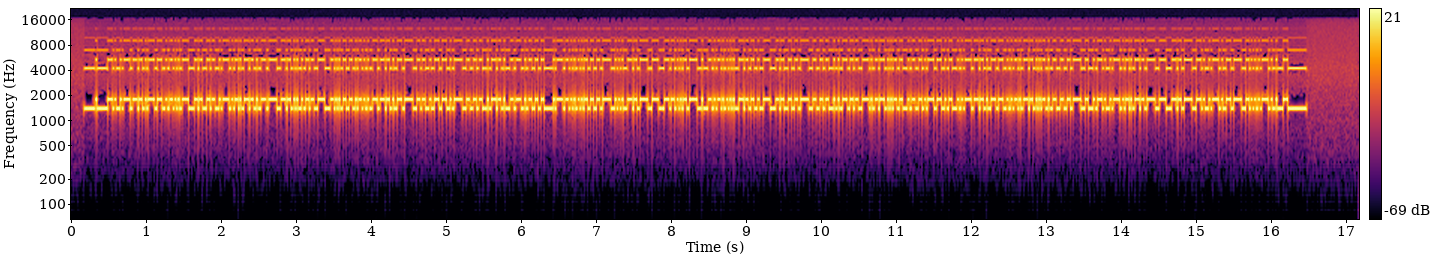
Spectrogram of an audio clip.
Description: TTY/TDD text telephone tones (45.45 baud Baudot), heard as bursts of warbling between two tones, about 400 Hz shift, 1600 Hz centre. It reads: HE ENROLLED AT FLORIDA ATLANTIC UNIVERSITY TO STUDY POLITICAL SCIENCE AND SWITCHED TO THEATRE.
